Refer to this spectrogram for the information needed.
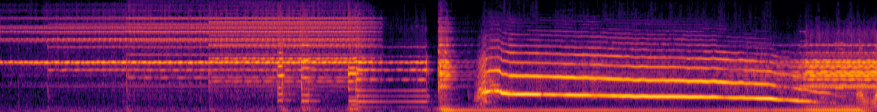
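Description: dogs howling

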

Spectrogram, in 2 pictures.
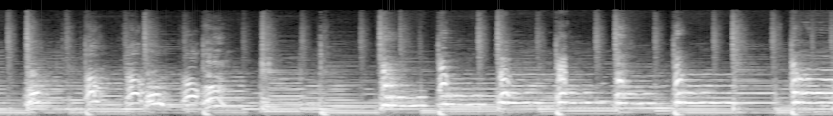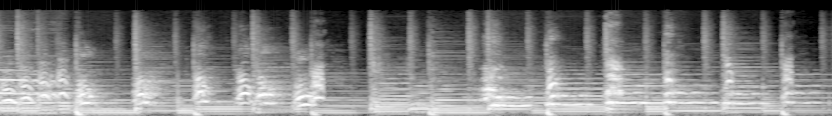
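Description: dogs barking

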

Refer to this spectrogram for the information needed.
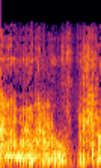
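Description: puppy growling

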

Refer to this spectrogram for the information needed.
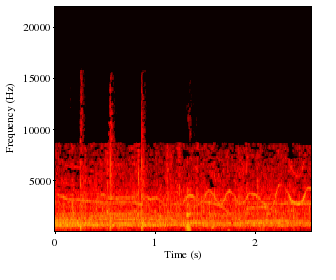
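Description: studio audience applause

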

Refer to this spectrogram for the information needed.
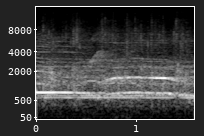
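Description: audience crowd cheering

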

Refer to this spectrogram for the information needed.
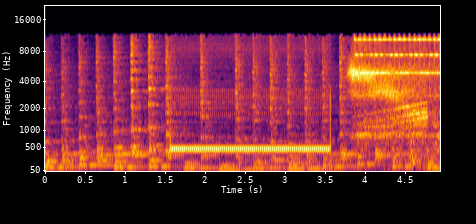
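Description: telephone call ringing

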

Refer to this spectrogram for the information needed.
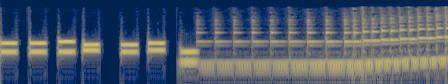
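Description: phone dial tone

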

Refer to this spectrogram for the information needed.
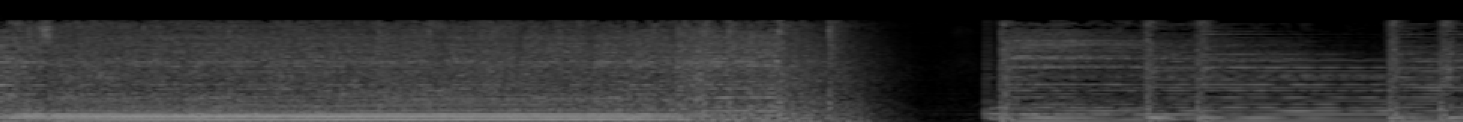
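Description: motorcycle engine revving

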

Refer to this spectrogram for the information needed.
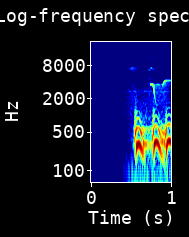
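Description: owl hooting

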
